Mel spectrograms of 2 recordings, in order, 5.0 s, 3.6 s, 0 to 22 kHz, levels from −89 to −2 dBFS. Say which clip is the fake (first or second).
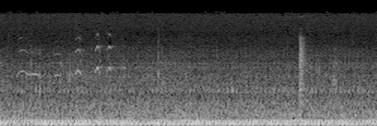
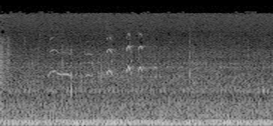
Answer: second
